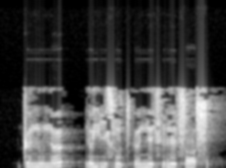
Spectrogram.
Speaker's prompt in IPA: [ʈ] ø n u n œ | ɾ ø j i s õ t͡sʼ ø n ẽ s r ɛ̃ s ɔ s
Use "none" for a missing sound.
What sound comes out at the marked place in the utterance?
ʈ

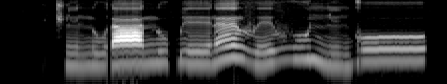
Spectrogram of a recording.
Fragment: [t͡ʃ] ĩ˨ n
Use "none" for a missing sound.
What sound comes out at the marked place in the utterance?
t͡ʃ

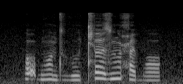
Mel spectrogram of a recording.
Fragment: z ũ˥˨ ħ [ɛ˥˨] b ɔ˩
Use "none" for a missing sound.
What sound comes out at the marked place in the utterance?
ɛ˩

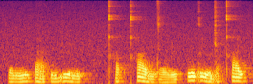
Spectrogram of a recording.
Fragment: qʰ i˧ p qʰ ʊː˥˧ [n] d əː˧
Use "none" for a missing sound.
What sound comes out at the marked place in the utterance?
n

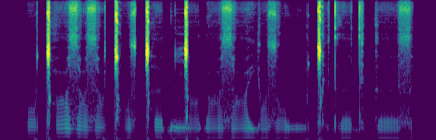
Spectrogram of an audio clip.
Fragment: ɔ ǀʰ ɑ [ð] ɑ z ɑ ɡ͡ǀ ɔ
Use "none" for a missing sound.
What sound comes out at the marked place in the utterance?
z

